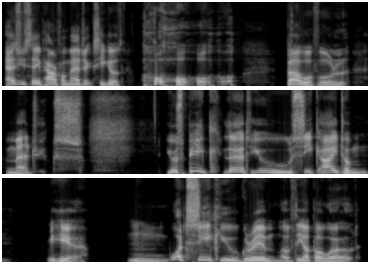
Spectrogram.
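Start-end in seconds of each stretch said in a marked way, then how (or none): 2.1-3.6 hammed-up ho ho chuckle; mock chuckle. Villager chuckles at magic. 4.3-16.3 slow, measured cave elder. Acted. GM voices Tunach.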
